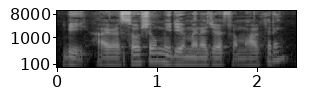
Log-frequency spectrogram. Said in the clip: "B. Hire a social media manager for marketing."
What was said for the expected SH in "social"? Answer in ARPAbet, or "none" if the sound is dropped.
SH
